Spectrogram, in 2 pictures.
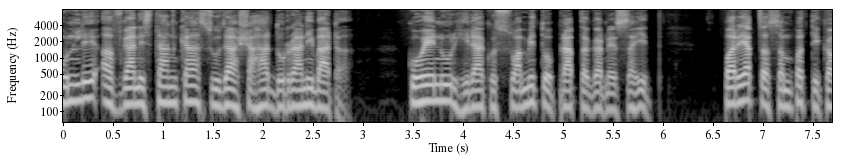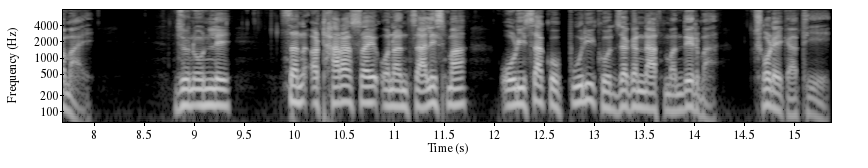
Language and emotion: Nepali, neutral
